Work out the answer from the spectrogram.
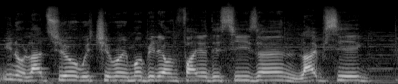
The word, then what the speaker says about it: Immobile: Hey, it's Immobile. Eh? It's Immobile, not Mobile.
